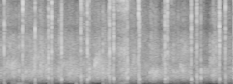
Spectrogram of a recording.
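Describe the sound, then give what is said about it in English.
Audience clapping at an evening event honouring trustees and council members. Many sharp, distinct hand claps come at an uneven rhythm, fairly loud and crisp, from a moderately sized crowd. “all the Chairman's Council members with us tonight for all their great work and support. Let's give them a big hand.”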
